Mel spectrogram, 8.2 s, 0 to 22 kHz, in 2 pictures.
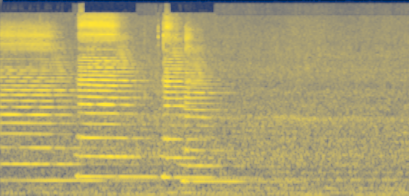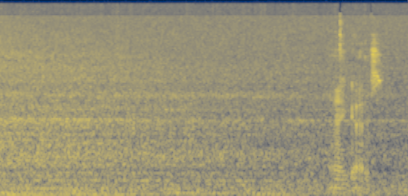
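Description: A Class 185 diesel multiple unit on the Huddersfield Line in Train Simulator Classic sounds two clear horn blasts up front, then rumbles past in a steady, loud roar that fades slightly toward the end.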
